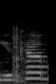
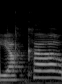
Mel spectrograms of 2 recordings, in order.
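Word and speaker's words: Yucca: how you say it I was saying Yuka but I think you're supposed to say yaka which sounds very odd to me but anyways I tried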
